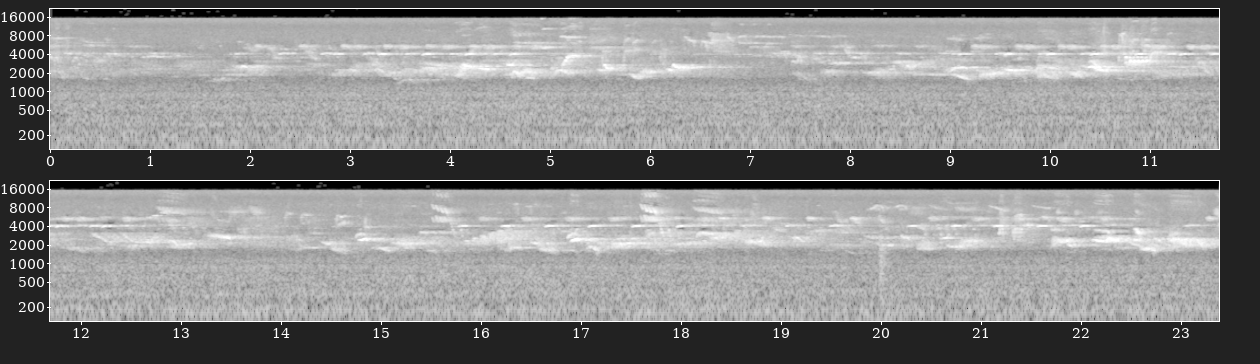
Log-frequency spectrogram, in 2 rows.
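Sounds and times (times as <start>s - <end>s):
birds singing in the morning: 0.0s - 23.3s.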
